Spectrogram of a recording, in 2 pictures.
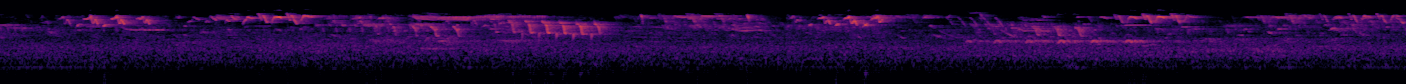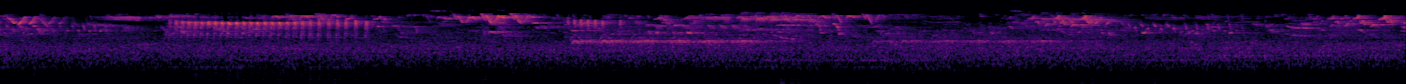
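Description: Birds chirping and trilling almost without pause, with many quick high calls overlapping, a longer buzzing trill midway, and a few steady whistled notes.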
